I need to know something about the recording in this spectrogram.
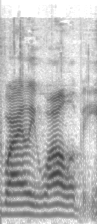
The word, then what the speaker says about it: Wiley Wallaby: It's pronounced Wiley Wallaby. Well, it's very good. It's called Wiley Wallaby, and it's delicious.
